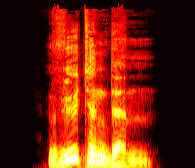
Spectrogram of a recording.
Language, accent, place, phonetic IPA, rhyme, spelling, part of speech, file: German, Germany, Berlin, [ˈvyːtn̩dəm], -yːtn̩dəm, wütendem, adjective, De-wütendem.ogg
- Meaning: strong dative masculine/neuter singular of wütend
